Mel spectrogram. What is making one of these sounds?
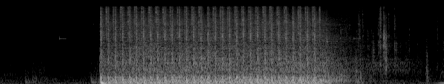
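A rifle fires a long, rapid burst of shots.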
